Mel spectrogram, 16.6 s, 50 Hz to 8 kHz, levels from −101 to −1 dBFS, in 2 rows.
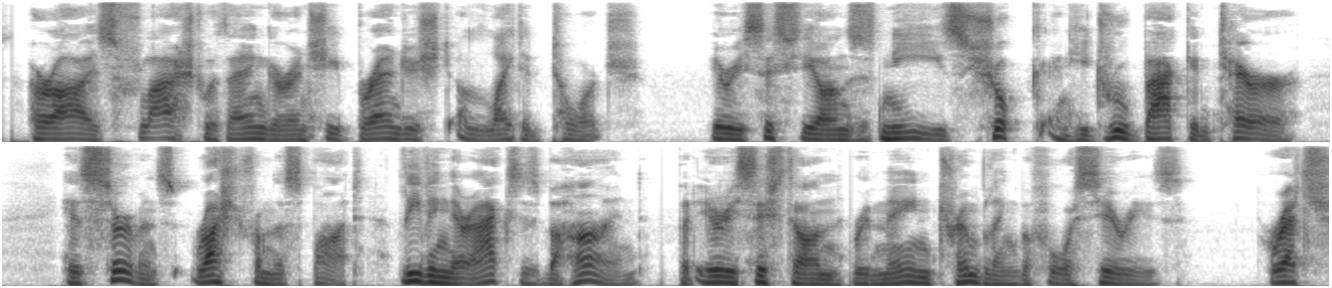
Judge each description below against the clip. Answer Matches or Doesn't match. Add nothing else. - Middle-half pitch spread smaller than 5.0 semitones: Matches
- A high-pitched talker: Doesn't match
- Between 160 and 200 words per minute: Doesn't match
